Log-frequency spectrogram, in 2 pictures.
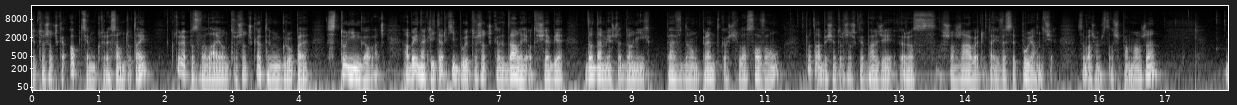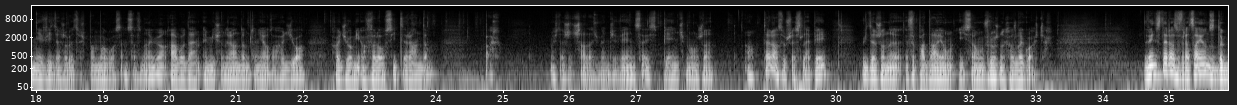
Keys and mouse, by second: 8.8-11.5 middle drag, 11.3 click, 12.6 Escape, 13.5 click, 14.3 alt+a, 16.9 Escape, 17.7 click, 20.7-25.1 drag, 24.4 alt+a, 25.8 Escape, 26.9 click, 27.8 alt+a, 34.1 alt+a, 35.1-35.8 middle drag.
